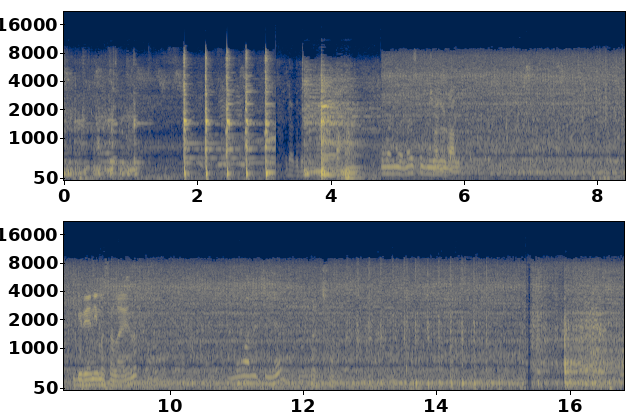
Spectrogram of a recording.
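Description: A pot of liquid bubbles and boils.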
